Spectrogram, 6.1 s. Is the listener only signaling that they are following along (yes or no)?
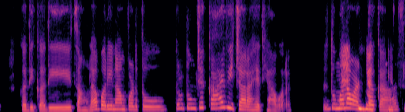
yes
